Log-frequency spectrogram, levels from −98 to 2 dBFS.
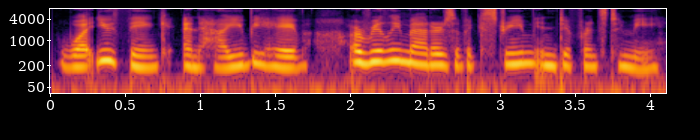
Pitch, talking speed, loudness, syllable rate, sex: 205 Hz, 220 wpm, -18 LUFS, 7.2 syllables/s, female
